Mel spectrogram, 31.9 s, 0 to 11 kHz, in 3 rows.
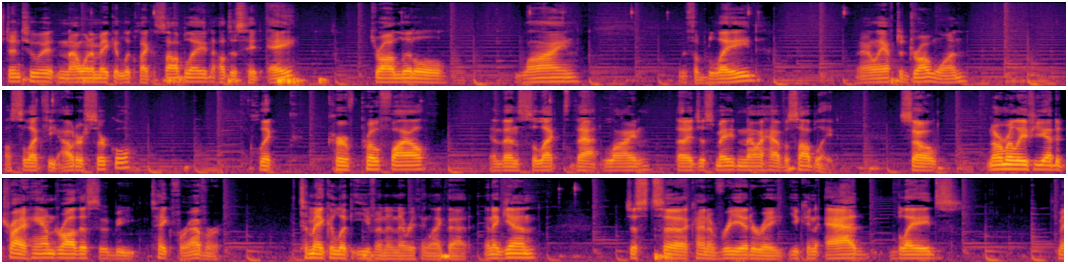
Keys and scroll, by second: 0.8 space, 2.7 a, 9.0 t.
